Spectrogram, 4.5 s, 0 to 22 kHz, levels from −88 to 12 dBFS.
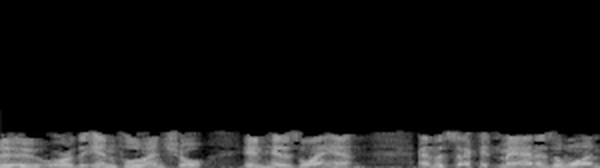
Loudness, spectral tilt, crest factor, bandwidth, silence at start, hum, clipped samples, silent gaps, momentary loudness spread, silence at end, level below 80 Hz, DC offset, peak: -23 LUFS; -9.5 dB/octave; 16 dB; 5 kHz; 0 s; none; under 0.1%; none; 6 LU; 0 s; -58 dBFS; under 0.1%; -8 dBFS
